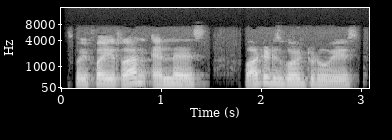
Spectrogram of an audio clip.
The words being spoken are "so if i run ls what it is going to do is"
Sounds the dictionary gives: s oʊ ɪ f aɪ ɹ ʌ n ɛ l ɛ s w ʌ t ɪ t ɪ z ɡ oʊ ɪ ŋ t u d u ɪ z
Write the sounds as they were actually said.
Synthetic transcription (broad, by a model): s oʊ ɪ f aɪ ɹ ʌ n ɛ l ɛ s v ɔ t ɪ t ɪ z ɡ oʊ ɪ ŋ t u d u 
